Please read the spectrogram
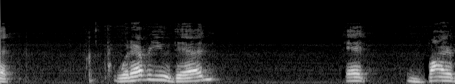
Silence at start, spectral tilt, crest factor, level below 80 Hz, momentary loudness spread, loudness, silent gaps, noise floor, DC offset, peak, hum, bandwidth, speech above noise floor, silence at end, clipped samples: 0 s; -9 dB/octave; 16 dB; -54 dBFS; 20 LU; -15 LUFS; none; -53 dBFS; under 0.1%; 0 dBFS; none; 7.6 kHz; 39 dB; 0 s; under 0.1%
